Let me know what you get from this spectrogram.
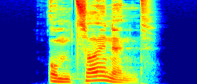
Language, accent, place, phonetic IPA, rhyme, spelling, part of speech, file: German, Germany, Berlin, [ʊmˈt͡sɔɪ̯nənt], -ɔɪ̯nənt, umzäunend, verb, De-umzäunend.ogg
- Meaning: present participle of umzäunen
